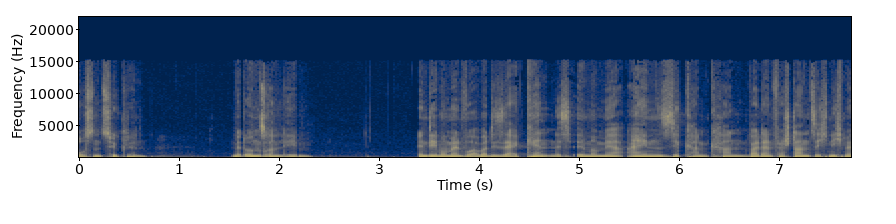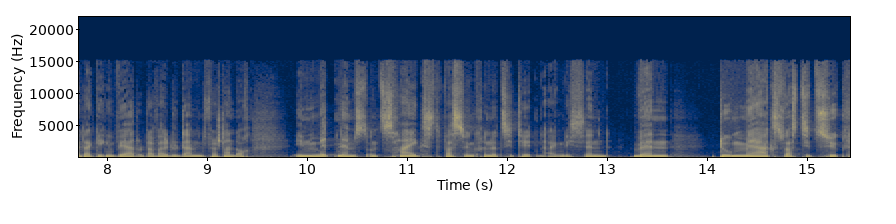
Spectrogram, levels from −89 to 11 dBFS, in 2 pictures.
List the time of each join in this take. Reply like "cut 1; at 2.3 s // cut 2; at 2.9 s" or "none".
cut 1; at 13.1 s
